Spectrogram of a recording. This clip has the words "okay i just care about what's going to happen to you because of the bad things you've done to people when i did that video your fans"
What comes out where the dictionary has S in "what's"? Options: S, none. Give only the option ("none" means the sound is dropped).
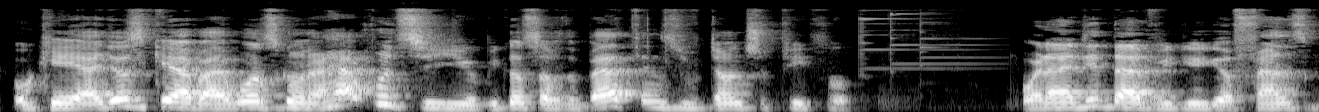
S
